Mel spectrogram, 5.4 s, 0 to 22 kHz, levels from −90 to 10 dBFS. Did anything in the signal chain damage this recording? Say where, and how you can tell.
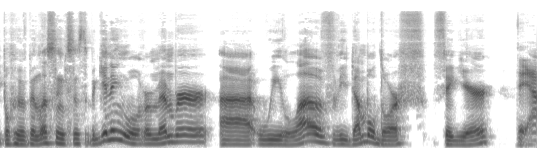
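Yes. At 3.82 s, just after "uh we love the", a block of digital silence about 0.67 ms long (roughly a 32-sample block) cuts the speech to silence and back with no fade. That unfaded edge makes a tick rather than a softened dropout. It points to the driver or buffer stage not filling output in time.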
